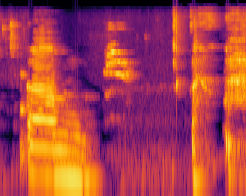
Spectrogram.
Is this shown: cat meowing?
yes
